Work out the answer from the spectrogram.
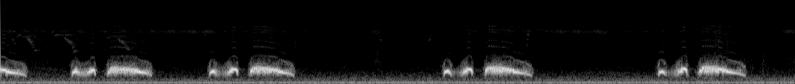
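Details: Spotted dove in the wild responding to a decoy, called a good voice with wild-style phrasing. Four separate phrases, each a few clipped short coos leading into a drawn-out descending note, with a faint background hum.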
